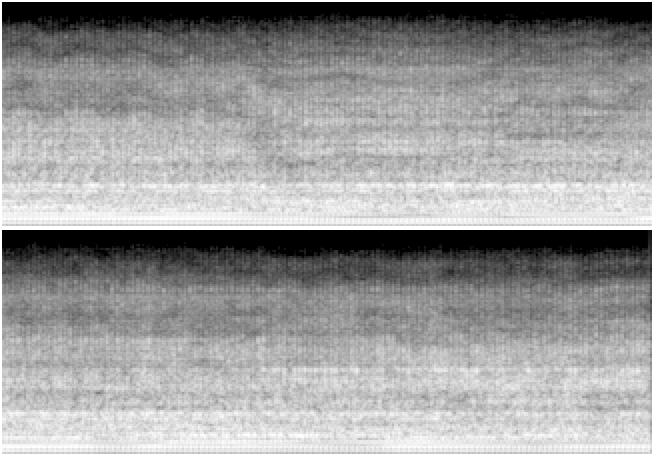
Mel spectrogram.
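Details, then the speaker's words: Curb-found Wacker plate compactor, first start after sitting, original plug, run on choke: steady low thrum ticking over smoothly, vibration stops below a certain rev; normal idle, may need carburetor work. "there you go ticks over lovely when you get to blow a certain rev that it stops vibrating that sounds really good"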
